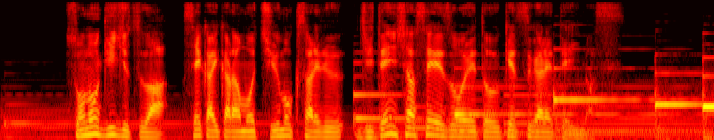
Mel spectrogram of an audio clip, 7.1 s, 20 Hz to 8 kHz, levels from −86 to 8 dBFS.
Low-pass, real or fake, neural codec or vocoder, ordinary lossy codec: 7.2 kHz; real; none; none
